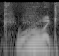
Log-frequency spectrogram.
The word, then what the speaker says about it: Warwick: Warwick Davis. – The second W is silent.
